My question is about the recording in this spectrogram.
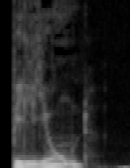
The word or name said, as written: billion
